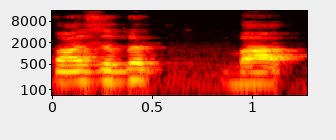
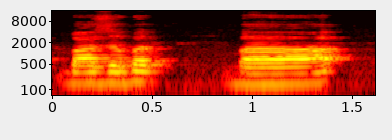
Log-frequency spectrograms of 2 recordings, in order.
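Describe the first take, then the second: First: The final vowel is short. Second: The final vowel is lengthened.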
